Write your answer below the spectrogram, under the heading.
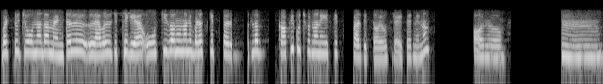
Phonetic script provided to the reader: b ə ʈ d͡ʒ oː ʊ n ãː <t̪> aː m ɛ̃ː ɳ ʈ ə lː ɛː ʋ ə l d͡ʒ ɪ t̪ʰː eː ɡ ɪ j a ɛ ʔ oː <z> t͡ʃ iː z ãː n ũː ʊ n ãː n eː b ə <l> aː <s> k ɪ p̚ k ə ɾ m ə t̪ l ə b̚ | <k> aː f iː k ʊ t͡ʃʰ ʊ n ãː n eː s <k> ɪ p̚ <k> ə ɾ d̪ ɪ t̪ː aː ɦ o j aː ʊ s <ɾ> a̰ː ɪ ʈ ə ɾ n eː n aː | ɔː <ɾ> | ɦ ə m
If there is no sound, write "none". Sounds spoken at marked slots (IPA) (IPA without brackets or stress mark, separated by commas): d̪, s, ɽ, s, k, k, k, ɾ, ɾ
